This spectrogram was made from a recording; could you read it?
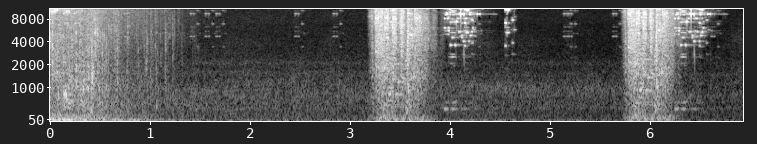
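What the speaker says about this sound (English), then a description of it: "Gemini missiles. Should we test it?" Gemini missiles in the video game Rift Walkers launch and detonate as a noisy blast fades out, followed by two separate sharp explosive bursts a few seconds apart, each with crackling debris, over a low hum of game noise.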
